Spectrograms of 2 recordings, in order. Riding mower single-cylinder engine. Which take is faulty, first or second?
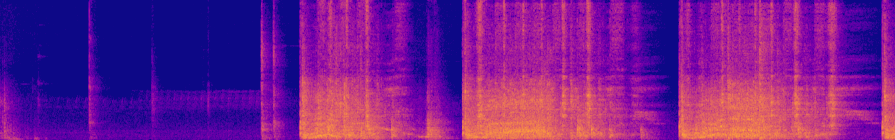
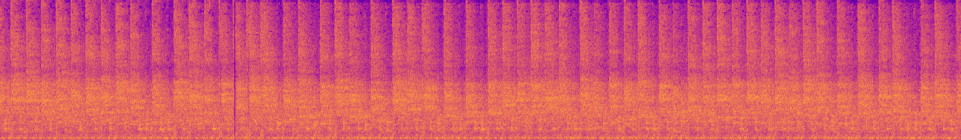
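first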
